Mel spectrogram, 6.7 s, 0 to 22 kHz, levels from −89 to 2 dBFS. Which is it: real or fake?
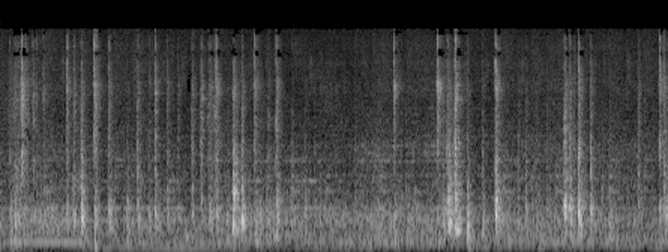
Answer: real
